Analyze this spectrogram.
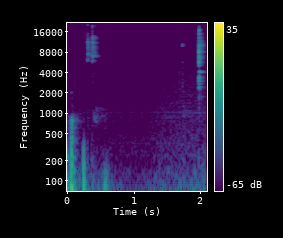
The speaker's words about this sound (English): Yeah, it's a fucking chair, man. You can hear that fucking chair, man.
